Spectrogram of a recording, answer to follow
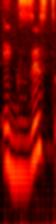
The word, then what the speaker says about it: exist: So do we say exist or exist? You say exist. That E, there is something called vowel transmutation.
